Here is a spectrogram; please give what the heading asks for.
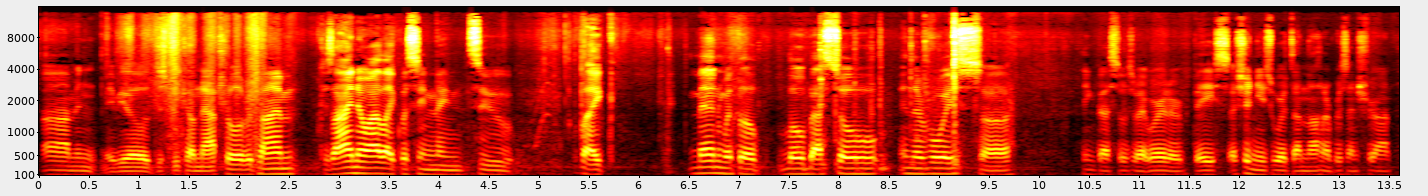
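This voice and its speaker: A man's voice: lowish voice, level tone, moderate pace, a little hiss or hum. A man in his twenties with a nasal voice, rambling through a casual solo monologue with lots of fillers and self-deprecating asides. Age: 20s. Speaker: podcast host.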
